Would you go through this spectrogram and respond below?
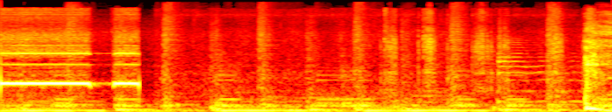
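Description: A miniature coal-fired steam train gives a loud, steady whistle for a short blast. A second short toot follows, and the engine chuffs and hisses after it.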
